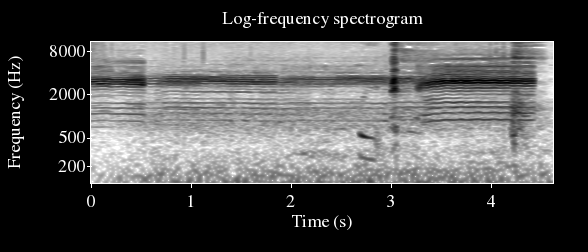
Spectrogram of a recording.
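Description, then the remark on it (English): A chorus of frogs gives long, wavering bleats much like sheep or lambs, calls overlapping steadily and fairly loud over a low background rumble, with a couple of brief sharp clicks. “apparently these are definitely frogs, but they sound like sheep”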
